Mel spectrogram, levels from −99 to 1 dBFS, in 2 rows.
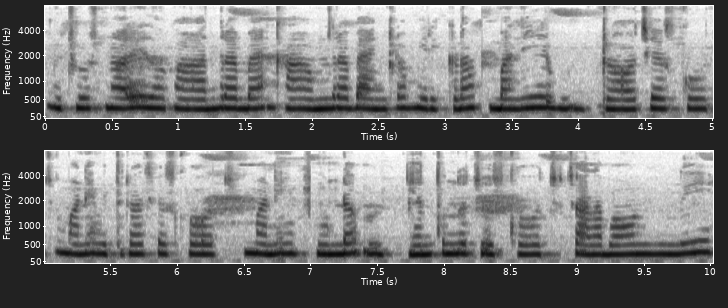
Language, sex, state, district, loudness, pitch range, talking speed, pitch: Telugu, female, Andhra Pradesh, Krishna, -13 LUFS, 255-275 Hz, 110 wpm, 265 Hz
